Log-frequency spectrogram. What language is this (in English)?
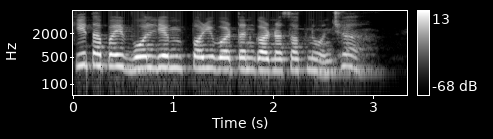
Nepali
